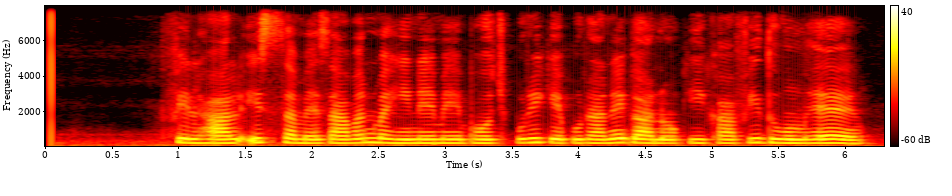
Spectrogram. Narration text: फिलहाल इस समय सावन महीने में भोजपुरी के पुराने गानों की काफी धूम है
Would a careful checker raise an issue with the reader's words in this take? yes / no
no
